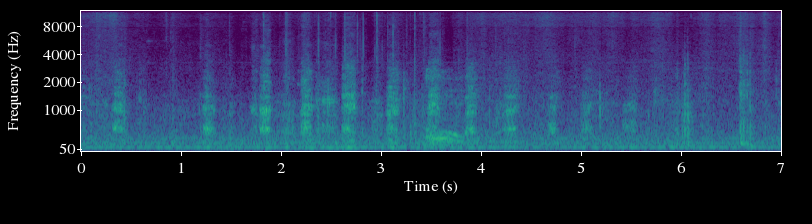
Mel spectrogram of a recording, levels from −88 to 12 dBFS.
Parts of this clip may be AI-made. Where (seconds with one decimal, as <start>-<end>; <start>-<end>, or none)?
4.3-4.9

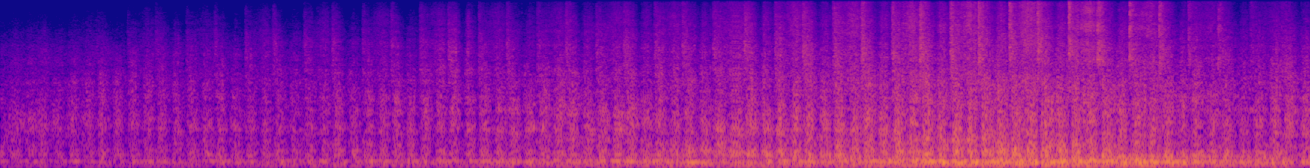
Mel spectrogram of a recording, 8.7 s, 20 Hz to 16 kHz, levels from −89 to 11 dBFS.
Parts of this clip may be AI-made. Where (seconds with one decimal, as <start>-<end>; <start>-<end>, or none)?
none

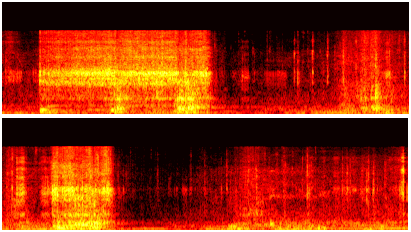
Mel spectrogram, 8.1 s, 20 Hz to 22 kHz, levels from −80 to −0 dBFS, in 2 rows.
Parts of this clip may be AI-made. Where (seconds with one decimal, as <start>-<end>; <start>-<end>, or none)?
4.9-5.5; 6.5-7.6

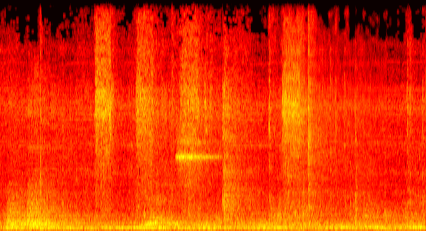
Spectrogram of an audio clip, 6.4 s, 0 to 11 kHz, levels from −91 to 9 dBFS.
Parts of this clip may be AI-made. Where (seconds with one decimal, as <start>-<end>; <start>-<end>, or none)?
4.2-5.8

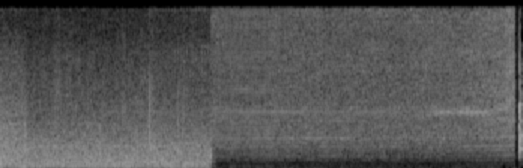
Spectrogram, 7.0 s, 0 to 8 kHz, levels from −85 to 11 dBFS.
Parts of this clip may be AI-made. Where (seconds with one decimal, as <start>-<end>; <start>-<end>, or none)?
3.0-3.6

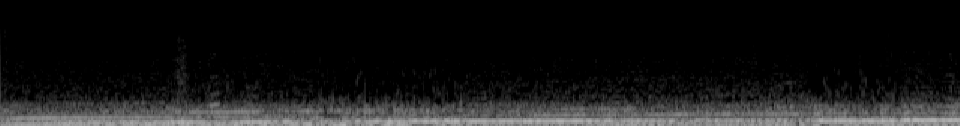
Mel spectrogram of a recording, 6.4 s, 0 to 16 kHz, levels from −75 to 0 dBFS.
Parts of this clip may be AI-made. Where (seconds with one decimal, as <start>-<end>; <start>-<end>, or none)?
2.1-3.1; 5.4-6.0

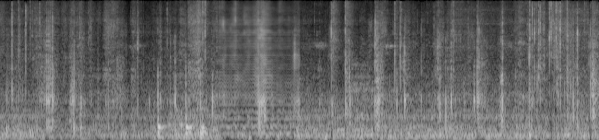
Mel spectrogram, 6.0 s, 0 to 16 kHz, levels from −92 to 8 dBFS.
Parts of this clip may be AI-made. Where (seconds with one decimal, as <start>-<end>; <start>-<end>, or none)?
2.2-3.0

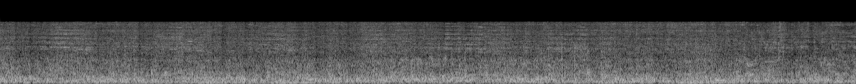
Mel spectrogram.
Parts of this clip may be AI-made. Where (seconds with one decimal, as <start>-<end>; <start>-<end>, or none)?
7.4-8.6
